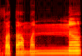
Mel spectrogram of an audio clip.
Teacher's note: تو جو تشدید والے حروف ہیں دوبارہ جیسے آواز پلٹ کر آتی ہے، تو اسی طرح سے آپ نے اس بات کا خیال کرنا ہے، سختی سے تھوڑا ادا کرنا ہے۔ فتمنا، یہ زبان جو ہے اوپر والے جڑوں سے ٹکرائے گی، اوپر والے حصے کے سامنے والے جو دانت ہیں ان کی جڑوں سے ٹکرائے گی، تو پھر یہ لفظ ادا ہوگا۔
